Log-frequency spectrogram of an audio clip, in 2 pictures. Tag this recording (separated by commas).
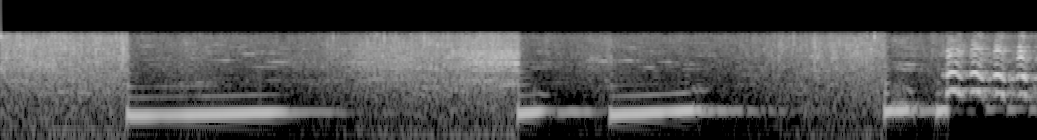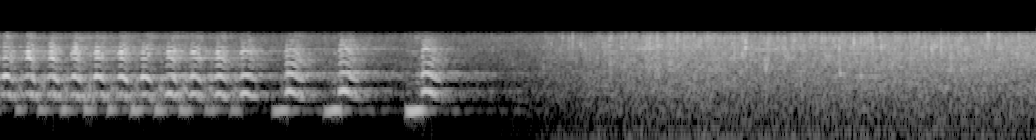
gibbon howling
